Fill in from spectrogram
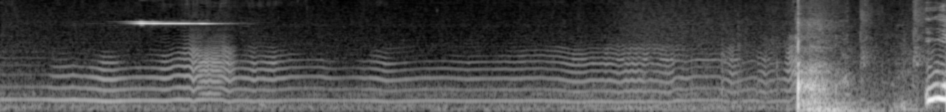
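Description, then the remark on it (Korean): A voice imitates a mosquito's whine with a steady, thin, wavering buzz held for several seconds, ending in a sudden slap-like burst and a brief squeak. “모기가 있는 거 다시 한 번만 더 해줘.”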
